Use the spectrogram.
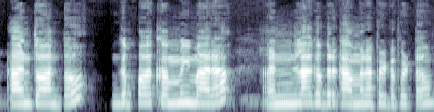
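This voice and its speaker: Man playing a high-voiced, impatient village farmer. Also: little pitch movement, brisk, dry recording, lightly acted. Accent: rural Maharashtrian Marathi. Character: impatient village farm owner hurrying workers, cartoon man. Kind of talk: cartoon comedy dialogue. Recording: dull lo-fi, dry close sound.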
